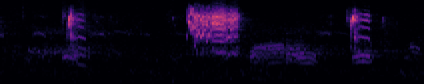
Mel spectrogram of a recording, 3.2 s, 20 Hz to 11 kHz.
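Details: Bearded reedling (Panurus biarmicus) at Liepāja, Latvia, July 2023, calling: two short, nasal, twangy calls about two seconds apart, with a brief harsh buzzing burst and a softer drawn-out nasal note between.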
